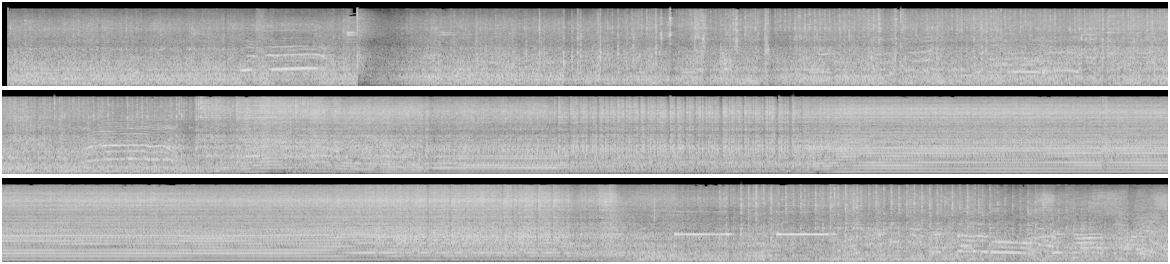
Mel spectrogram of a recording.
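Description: Portable fire pump engine running at low revs, then revving up with a rising pitch about ten seconds in and holding high and steady while it drives water through the attack hoses, dropping back a couple of seconds before the end. Spectators shout over it, and two short beeps sound near the end.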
